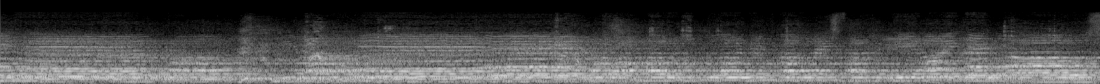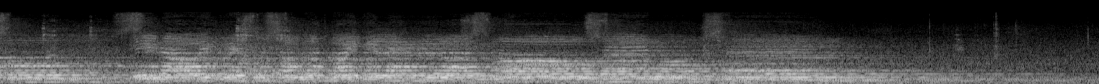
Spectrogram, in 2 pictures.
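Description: Choir singing Orthodox church music unaccompanied, in long held chords; it fades out near the end.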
